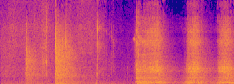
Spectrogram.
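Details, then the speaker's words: Farmall Super M cranked with the clutch in, out of gear and key on. A few short, sluggish cranking bursts fade each time without catching. No start because the battery is dead and too weak to spin it, and there is no charger on hand. "Well, that battery is dead, too. Well, shucks, folks. I guess we're just not winning here, are we?"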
